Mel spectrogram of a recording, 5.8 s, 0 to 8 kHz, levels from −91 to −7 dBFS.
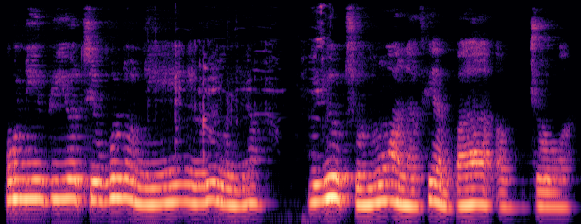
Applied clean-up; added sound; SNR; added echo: neural mask model DeepFilterNet 3.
